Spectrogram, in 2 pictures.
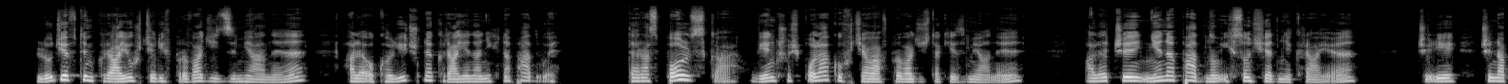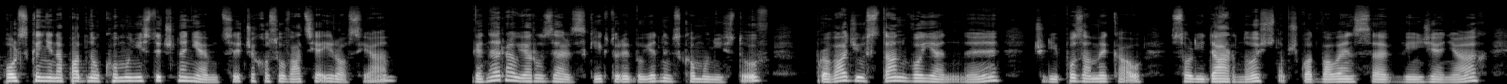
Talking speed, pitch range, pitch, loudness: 115 wpm, 125-170 Hz, 145 Hz, -18 LUFS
